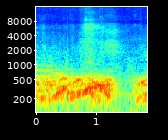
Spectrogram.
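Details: Low, rolling coos of racer pigeons, swelling up then trailing off into quiet near the end.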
